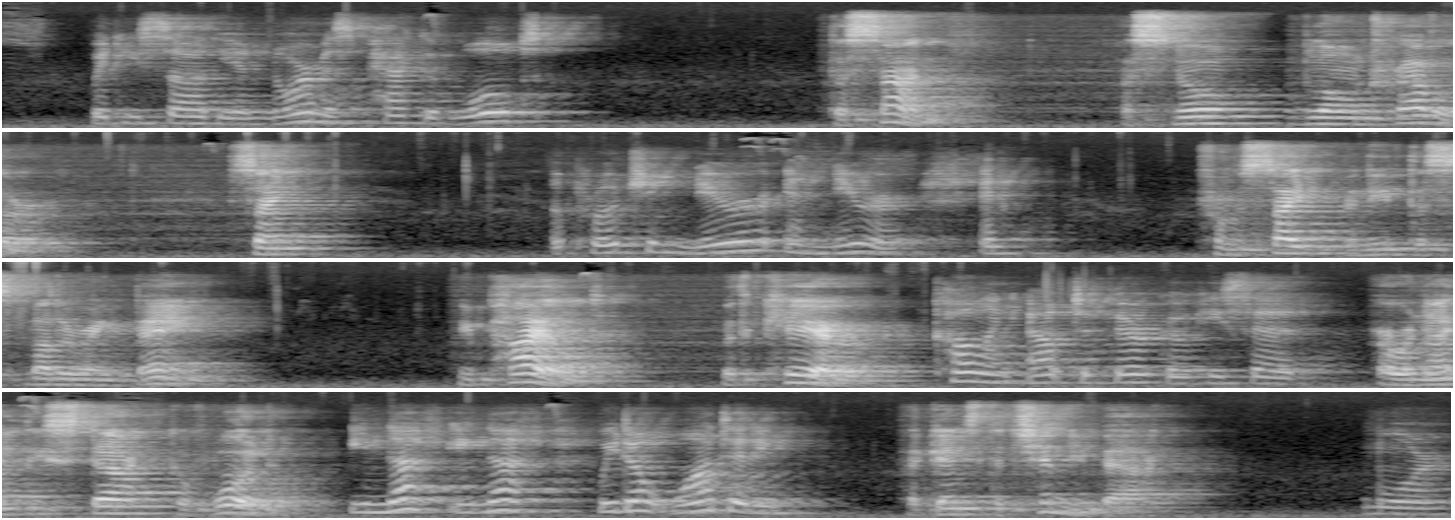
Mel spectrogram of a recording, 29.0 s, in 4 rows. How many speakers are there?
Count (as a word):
two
